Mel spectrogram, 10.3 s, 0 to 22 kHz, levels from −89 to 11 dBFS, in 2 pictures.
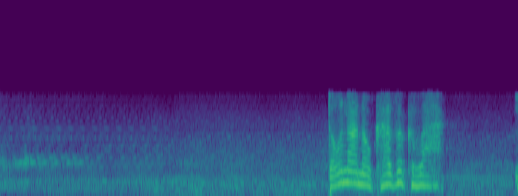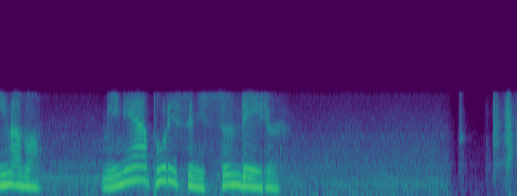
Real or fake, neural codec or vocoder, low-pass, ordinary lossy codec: fake; codec, 16 kHz, 1.1 kbps, Voila-Tokenizer; 3.6 kHz; none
